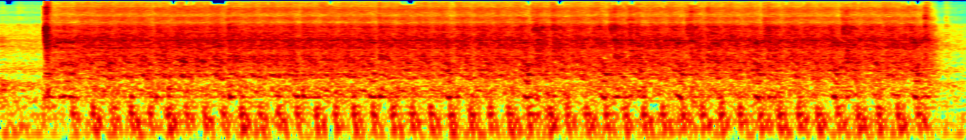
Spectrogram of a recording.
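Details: VW Beetle after replacing an oil pan holed by bottoming out, with metal slivers found in the pickup: steady, hissy cranking for about nine seconds after the oil refill with no clear catch, likely building oil pressure.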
